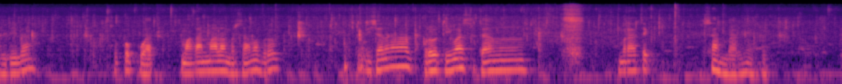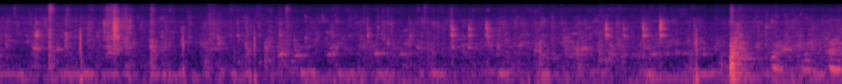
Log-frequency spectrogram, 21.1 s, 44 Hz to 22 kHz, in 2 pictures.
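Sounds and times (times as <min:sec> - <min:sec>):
utensils tapping and clinking: 0:10.5 - 0:20.0.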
